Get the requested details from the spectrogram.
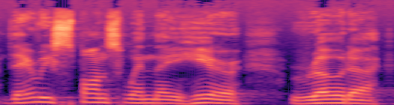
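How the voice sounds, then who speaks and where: A man preaching a sermon, lively and joking, with animated asides. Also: mid-range voice, slow pace.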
